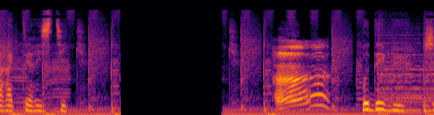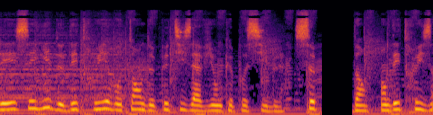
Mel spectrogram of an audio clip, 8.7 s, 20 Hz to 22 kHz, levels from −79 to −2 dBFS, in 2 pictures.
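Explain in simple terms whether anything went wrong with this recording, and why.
Stream reconnects at 1.21 to 2.73 s and at 7.56 to 7.89 s. Each time the connection dropped, the player went quiet, reconnected and restarted its decoder partway through the stream. At the first, the sound stops for about one second, then comes back 0.51 s earlier, so a short stretch repeats. At the second, the gap lasts about 0.3 s and the sound picks up roughly a fifth of a second later, skipping a little.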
